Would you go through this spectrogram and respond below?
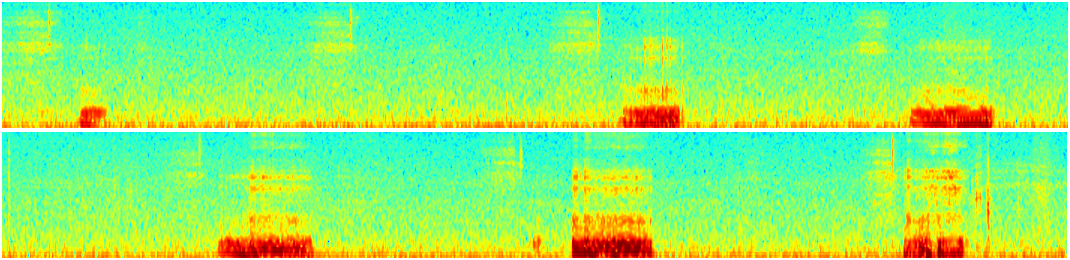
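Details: Kaiser napping: short rough snorting breaths every few seconds over a steady room hum; soft snoring.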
